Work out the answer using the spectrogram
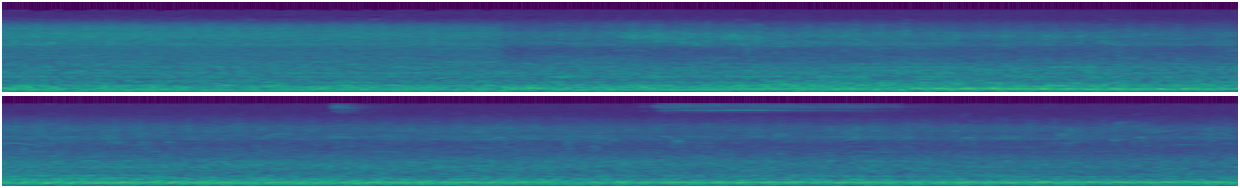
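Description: Steady low rumble of a passing freight train mixed with highway traffic.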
